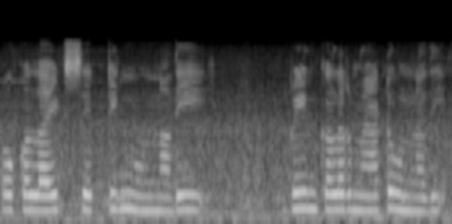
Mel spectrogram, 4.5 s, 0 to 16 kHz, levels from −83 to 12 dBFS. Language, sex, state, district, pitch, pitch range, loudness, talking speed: Telugu, female, Telangana, Mahabubabad, 250 Hz, 240-260 Hz, -15 LUFS, 105 wpm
